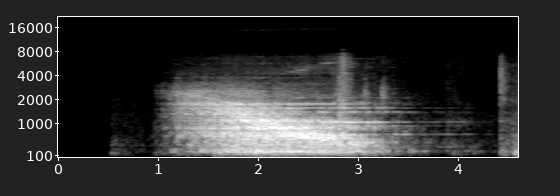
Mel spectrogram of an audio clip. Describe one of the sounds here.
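A shimmering magical whoosh swells and fades away.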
